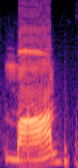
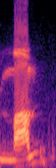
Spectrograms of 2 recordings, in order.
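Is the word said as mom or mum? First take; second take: mom; mum. First: The word is said as mom, rhyming with Tom. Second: The word is said as mum, rhyming with gum. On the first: This is the form taught in school spelling. "not mom" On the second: This is what the speaker calls their mother. "I grew up calling my mother mum"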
